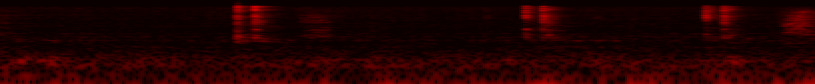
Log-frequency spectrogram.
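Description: Faint computer mouse clicks in quick pairs, three times about a second apart, over near silence.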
